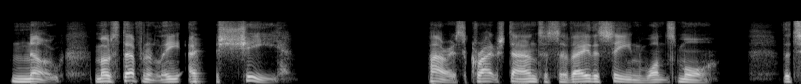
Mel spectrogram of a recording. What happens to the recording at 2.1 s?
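A call audio freeze runs from 1.96 to 2.19 s: the last sound is stretched into a fading buzz or hiss, then about 90 ms of silence. The likely cause is delayed packets draining the jitter buffer. Unlike a dropout, nothing is skipped; playback resumes exactly where it stopped.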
